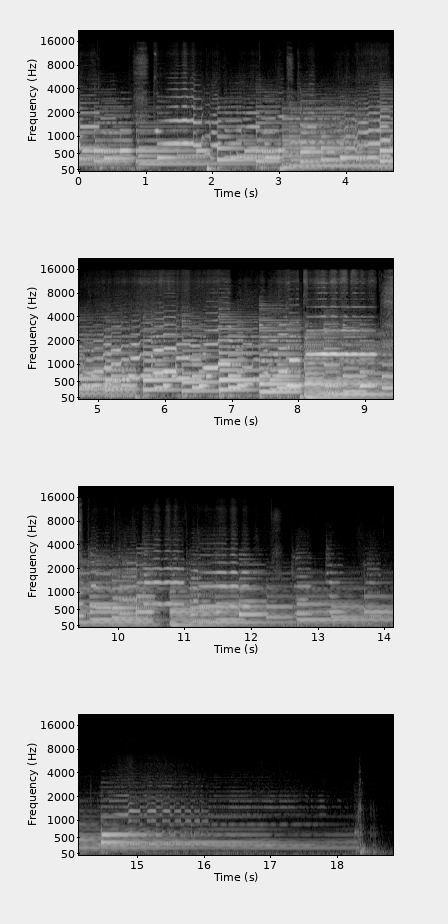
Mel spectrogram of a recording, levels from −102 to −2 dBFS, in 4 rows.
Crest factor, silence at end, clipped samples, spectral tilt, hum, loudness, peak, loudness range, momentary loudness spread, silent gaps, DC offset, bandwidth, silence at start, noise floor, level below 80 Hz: 18 dB; 0.45 s; under 0.1%; -7.5 dB/octave; none; -29 LUFS; -12 dBFS; 16 LU; 19 LU; none; under 0.1%; 15.5 kHz; 0 s; -58 dBFS; -50 dBFS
